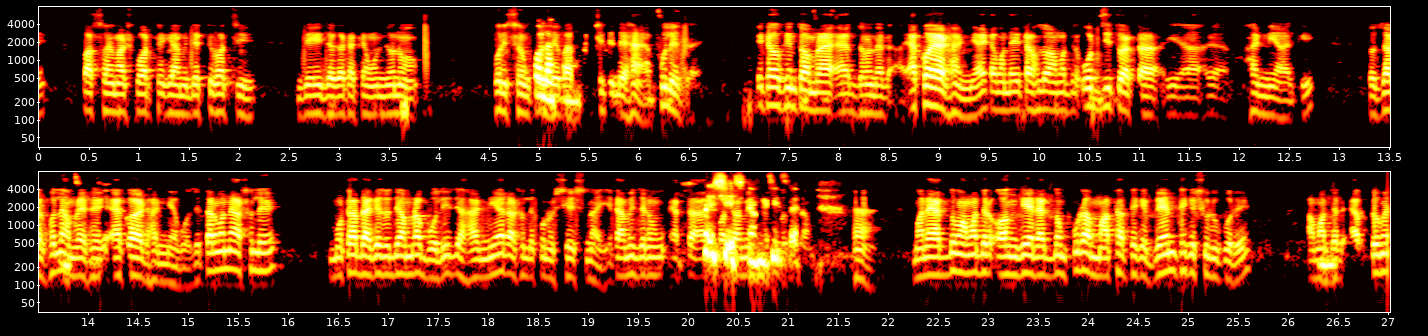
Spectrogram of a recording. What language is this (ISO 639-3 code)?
ind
